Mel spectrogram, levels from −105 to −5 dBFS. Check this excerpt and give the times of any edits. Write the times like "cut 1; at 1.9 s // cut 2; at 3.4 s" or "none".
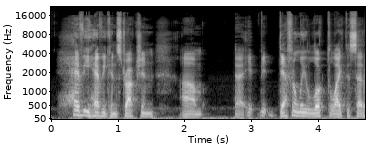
none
